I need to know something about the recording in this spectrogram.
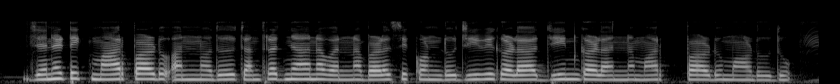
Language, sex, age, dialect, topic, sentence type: Kannada, female, 25-30, Coastal/Dakshin, agriculture, statement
